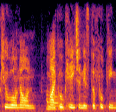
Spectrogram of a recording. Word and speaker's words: QAnon: And it's pronounced QAnon.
